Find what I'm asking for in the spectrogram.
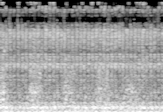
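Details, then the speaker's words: Kenmore fridge with a light, fast ticking rattle over its steady hum, coming from the back. The condenser fan blade was hitting the coils. "I've unplugged it and you can see that the fan is hitting that's the noise we're hearing super annoying"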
